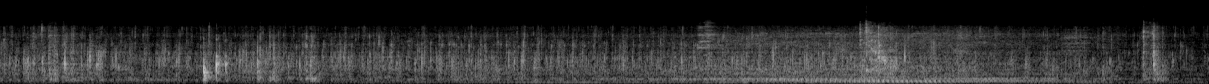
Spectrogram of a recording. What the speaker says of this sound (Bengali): দেখো জলটা কিন্তু ভালো করে ফুটে গেছে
